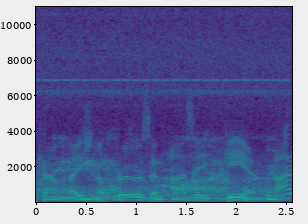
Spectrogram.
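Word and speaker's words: Guillén: of cruz and ozzy guillen izzy pronounces his name gigen i don't know if that's his accent or what i said ozzy you don't mind if we just go ahead and say gee he said no go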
